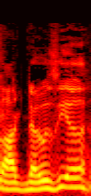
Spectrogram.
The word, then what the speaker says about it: anosognosia: I wrote it down, but I don't think I know how to say it. – Anosognosia? – There you go.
